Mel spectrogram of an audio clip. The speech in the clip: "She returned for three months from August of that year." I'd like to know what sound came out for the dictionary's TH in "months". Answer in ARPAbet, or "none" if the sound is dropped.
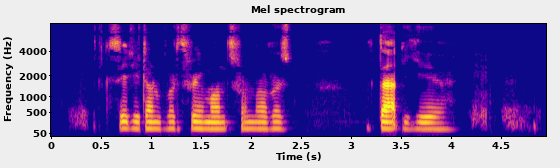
T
